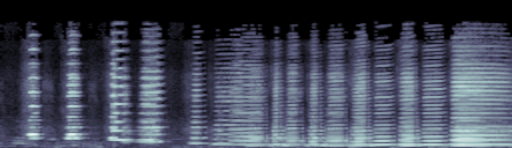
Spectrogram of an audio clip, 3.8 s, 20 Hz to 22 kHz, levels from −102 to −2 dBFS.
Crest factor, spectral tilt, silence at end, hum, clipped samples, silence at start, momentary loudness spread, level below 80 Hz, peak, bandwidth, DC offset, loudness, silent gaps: 20 dB; 3.5 dB/octave; 0 s; none; under 0.1%; 0.2 s; 13 LU; -84 dBFS; 0 dBFS; 19 kHz; under 0.1%; -18 LUFS; none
